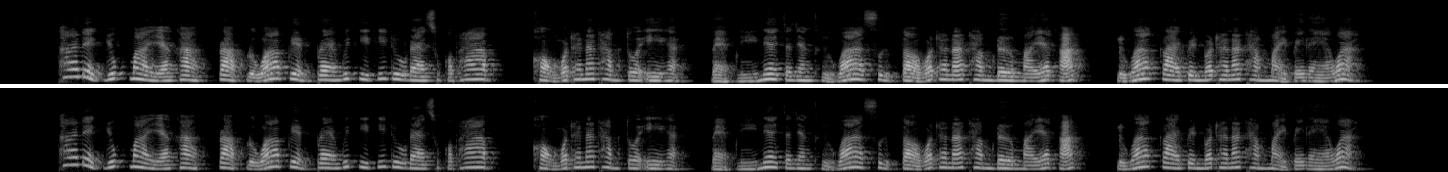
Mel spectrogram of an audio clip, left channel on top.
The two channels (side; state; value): right; quieter; 3.6 dB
